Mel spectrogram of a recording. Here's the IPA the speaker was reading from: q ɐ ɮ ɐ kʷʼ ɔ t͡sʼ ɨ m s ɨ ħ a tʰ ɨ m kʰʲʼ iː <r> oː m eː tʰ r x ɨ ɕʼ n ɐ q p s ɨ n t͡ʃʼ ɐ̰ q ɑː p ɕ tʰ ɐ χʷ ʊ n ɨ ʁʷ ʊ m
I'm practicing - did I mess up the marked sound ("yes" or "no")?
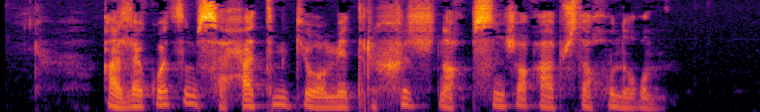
yes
